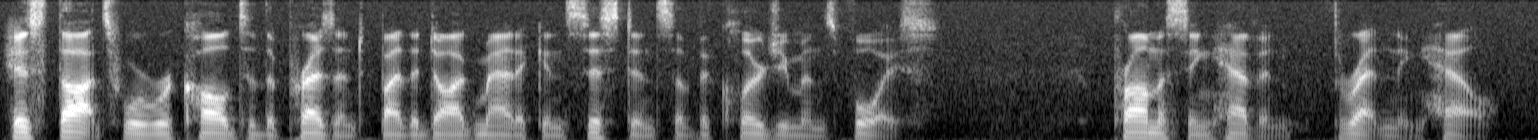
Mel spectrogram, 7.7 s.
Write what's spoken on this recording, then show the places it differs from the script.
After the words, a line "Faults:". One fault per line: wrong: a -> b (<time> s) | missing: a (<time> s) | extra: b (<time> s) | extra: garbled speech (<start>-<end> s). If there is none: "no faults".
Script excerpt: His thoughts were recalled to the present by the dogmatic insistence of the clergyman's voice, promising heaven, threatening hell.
His thoughts were recalled to the present by the dogmatic insistence of the clergyman's voice, promising heaven, threatening hell.
Faults:
no faults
